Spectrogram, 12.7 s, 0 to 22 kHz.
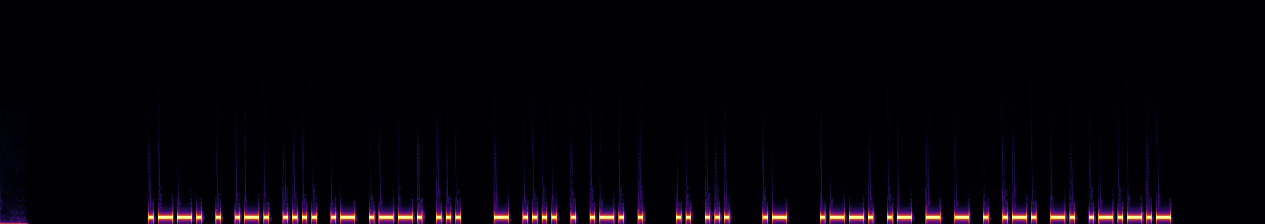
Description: Morse code, heard as a keyed tone, about 25 wpm, 700 Hz. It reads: PERHAPS THERE IS A PATTERN.
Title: Sentences from Top 1000 Words - Review Part 2 - 25wpm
